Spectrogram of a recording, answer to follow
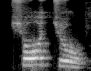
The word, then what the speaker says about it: shochu: Como que pronuncia? Shochu, Shochu.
